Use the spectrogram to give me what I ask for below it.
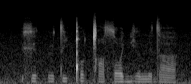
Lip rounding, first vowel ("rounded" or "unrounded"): rounded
